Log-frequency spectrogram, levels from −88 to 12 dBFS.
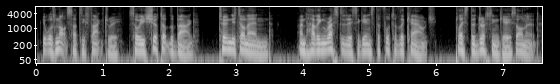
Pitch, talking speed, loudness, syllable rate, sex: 105 Hz, 235 wpm, -20 LUFS, 6.2 syllables/s, male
